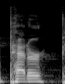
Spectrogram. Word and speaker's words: Petter: My name is Rodney Petter Peterson. It's Danish. Don't ask. Petter Gordon. Or the North American pronunciation would be Peter Gordon.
